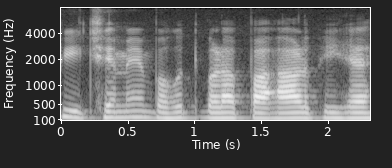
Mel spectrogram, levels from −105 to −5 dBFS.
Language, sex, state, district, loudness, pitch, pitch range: Hindi, male, Jharkhand, Deoghar, -18 LUFS, 145 Hz, 140-155 Hz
